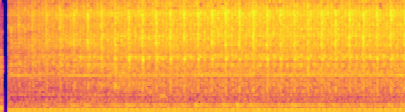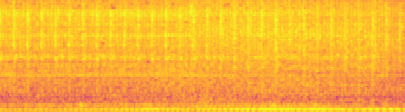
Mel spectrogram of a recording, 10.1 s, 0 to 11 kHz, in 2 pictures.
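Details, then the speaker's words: 2004–09 Mazda 3 hatchback engine at idle: a fast, fairly steady tick of about four a second that sounds like lifter tick. The owner says it is not the lifters, and the fix was diagnosing and replacing the intake manifold. "Now, chances are if you're watching this video, you are having the same issue I am, which is what sounds like lifter. It's not, but it sounds like it."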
